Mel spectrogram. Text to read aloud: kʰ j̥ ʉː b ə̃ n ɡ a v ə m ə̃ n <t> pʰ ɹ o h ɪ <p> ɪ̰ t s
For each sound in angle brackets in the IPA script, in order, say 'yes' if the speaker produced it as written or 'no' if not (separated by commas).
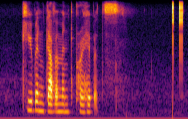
yes, no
